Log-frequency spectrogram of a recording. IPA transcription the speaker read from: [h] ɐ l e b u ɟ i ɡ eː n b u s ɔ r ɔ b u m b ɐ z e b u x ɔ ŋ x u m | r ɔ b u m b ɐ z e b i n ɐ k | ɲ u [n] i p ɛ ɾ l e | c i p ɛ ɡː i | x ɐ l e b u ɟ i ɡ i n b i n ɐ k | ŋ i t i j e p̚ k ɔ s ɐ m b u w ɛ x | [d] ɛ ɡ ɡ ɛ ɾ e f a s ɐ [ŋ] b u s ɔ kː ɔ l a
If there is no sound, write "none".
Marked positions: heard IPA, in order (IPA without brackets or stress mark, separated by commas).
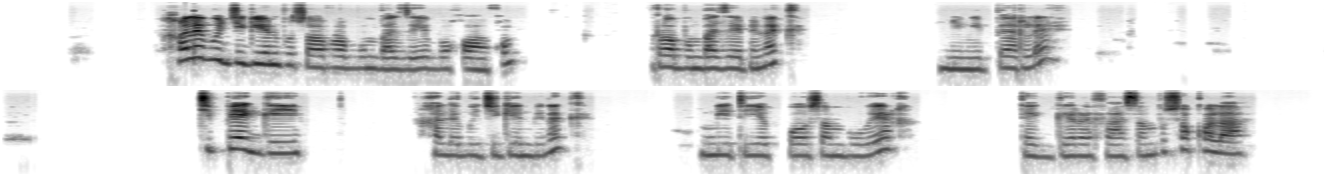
x, ŋ, t, m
